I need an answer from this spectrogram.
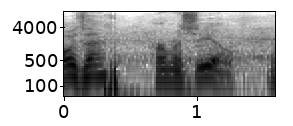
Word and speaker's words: Hermosillo: Hermosillo. All right. You remember a couple years ago, I do. mispronounced that. Yep, you got into some little heat. Yes. And you corrected me that the L's are silent.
